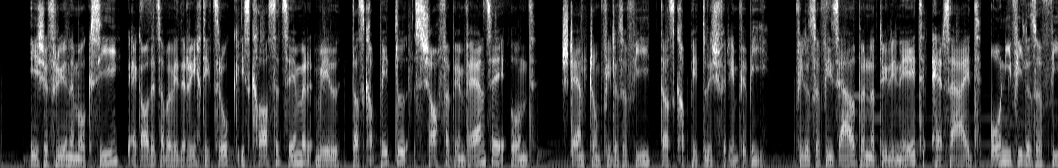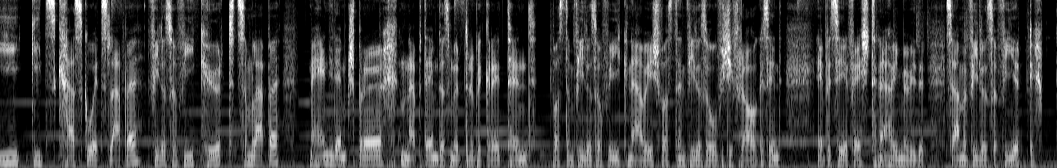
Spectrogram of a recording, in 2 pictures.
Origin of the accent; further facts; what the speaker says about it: Zug, Switzerland; hatte der 4. Jubiläum 20 Jahre Matura im Kanton Zug, wo ich aufgewachsen bin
